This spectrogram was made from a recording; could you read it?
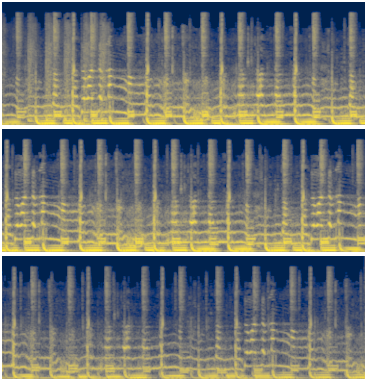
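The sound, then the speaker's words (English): Cat meows ride over a loud, steady dance beat, the high wavering mews repeating in a sung, melodic pattern against thumping drums and bass throughout. “Oh shit, we got the Delta Cat now!”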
